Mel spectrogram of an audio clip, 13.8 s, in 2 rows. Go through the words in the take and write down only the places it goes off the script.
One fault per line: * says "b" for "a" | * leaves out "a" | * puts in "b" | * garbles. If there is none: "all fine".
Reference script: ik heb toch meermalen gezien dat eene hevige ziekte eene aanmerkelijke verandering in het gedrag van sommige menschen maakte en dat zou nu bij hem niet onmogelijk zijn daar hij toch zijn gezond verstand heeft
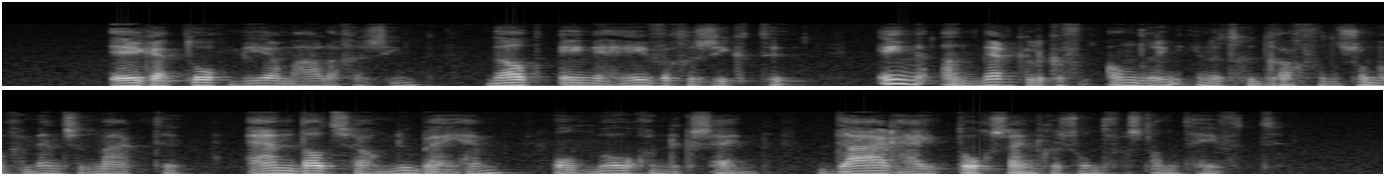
* leaves out "niet"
